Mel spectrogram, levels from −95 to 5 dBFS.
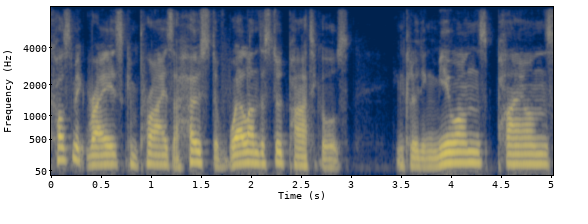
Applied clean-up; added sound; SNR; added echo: none; none; none; none.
